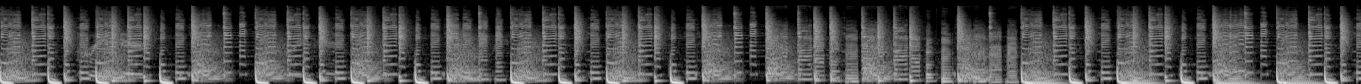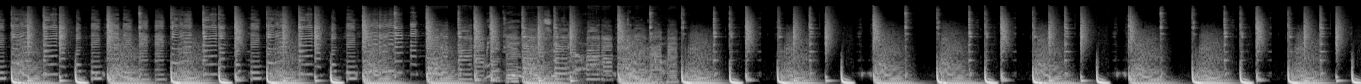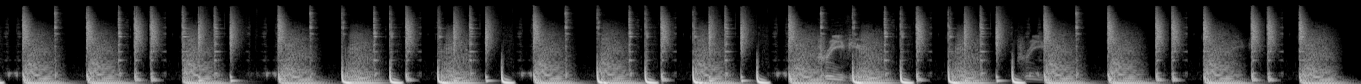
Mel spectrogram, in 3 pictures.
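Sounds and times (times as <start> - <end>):
bouncy whip loop: 0.0 - 40.3.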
